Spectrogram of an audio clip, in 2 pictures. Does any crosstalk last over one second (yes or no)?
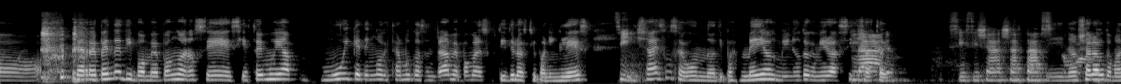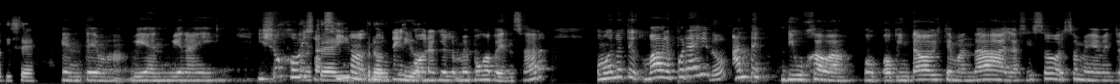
yes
